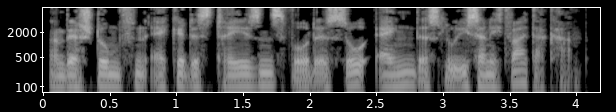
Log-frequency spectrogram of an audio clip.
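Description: A man reading a novel aloud as an audiobook narrator, in a calm, measured way. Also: low voice, creaky, husky, no echo, clean studio sound. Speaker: audiobook reader.

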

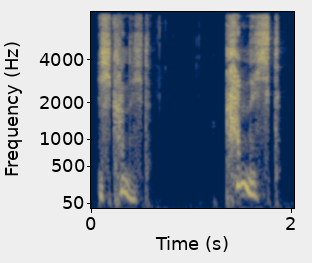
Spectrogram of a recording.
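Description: A man voicing a feverish, irritable young man in an audiobook, speaking in a halting, strained way. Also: mid-range voice, lively intonation, darkish tone, no echo, studio quality, voice pushed up, natural voice. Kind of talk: audiobook reading.

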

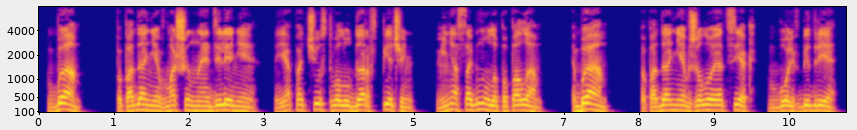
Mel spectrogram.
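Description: Tense male audiobook narrator. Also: medium pitch. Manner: tense dramatic reading. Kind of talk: first-person audiobook narration.

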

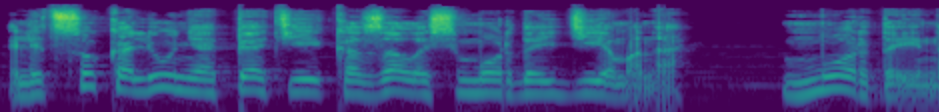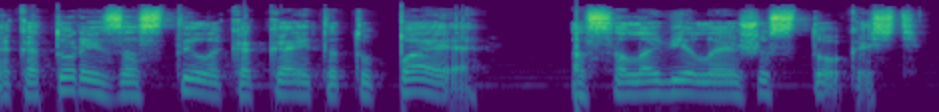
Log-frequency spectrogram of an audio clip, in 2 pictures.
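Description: A man reading a dark audiobook in a measured storytelling manner. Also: medium pitch, creaky, soft background music. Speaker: audiobook narrator.

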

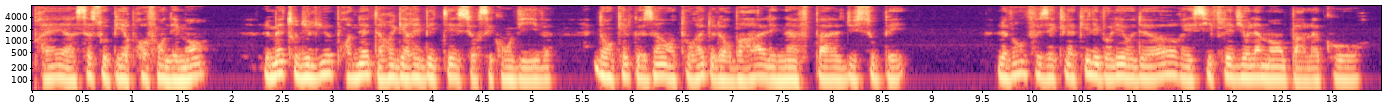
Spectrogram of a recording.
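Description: A man with a husky voice reads a classic novel aloud at a measured, steady pace. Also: medium pitch. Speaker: audiobook narrator.

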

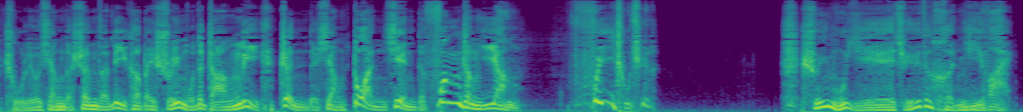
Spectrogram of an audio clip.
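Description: A man's voice: deep voice, darkish tone, slightly rough, no room sound, studio quality. A male storyteller narrating a traditional Chinese tale with dramatic, rising and falling delivery.

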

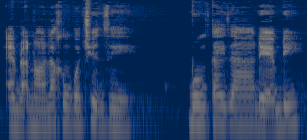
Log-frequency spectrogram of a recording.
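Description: Tearful young female student, read by a woman; husky, low, insistent. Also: level tone, normal speed, lightly acted. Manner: insistent, pleading.

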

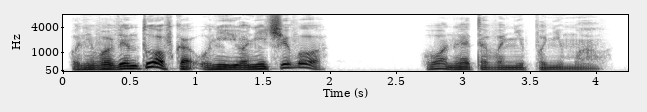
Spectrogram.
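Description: A man reading a novel aloud in a measured, even storytelling manner. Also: fairly low pitch, slightly rough, dry recording, clean studio sound. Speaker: audiobook reader. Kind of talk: scripted audiobook narration.

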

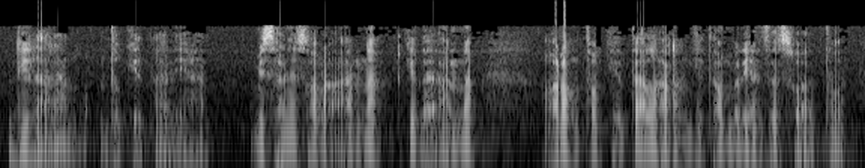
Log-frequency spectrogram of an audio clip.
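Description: A middle-aged man, an Islamic preacher giving a lecture to his congregation in a lively, storytelling way. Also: sits low, fast. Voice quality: gravelly, husky. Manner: lively storytelling, acts out short scenes. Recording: dull lo-fi lecture recording.

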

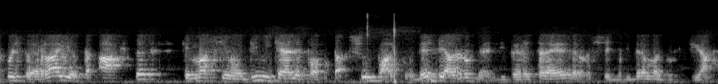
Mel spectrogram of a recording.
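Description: A male radio host with a higher-pitched voice reads listings off his notes in unscripted commentary, sounding hesitant and halting and correcting himself as he goes. He's in a radio studio, and the sound is dull, lo-fi and slightly muffled, with faint background noise.

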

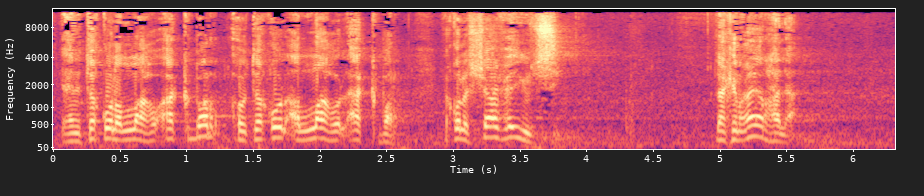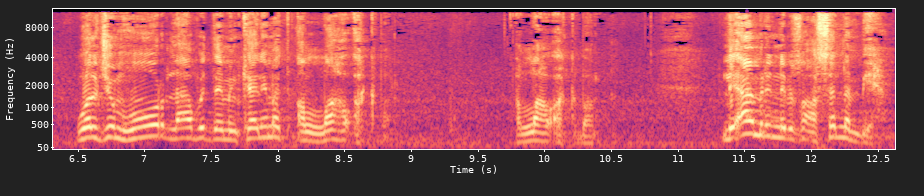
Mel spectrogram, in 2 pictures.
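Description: A man's voice: high voice, a little hiss or hum. A man teaching a legal text, with a touch, who repeats key phrases, asks and answers his own questions, and drawls out words to demonstrate. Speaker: sheikh teaching a fiqh text. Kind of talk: explaining a classical text to students.

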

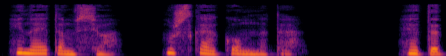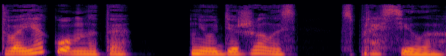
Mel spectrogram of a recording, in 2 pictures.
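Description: A woman reads a novel aloud in the first person with a steady, even delivery. Her voice is low and dark, and the recording is dry and close. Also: vocal fry, no room sound. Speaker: audiobook narrator. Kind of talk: scripted first-person narration.

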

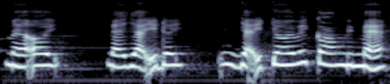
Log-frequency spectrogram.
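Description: A woman's voice: high-pitched, fairly even intonation, moderate pace, soft background music, voice pushed up, close to an everyday voice. A woman voicing a small child tearfully begging a dying mother to wake. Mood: tearful pleading. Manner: pleading, tearful.

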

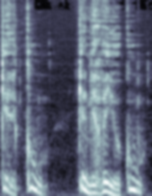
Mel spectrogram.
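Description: A man voicing a cheerful old male peasant archer in a storybook reading, speaking in lively exclamations. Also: medium pitch, measured pace, slightly rough. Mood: delighted.

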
